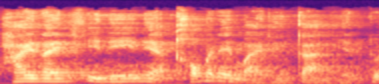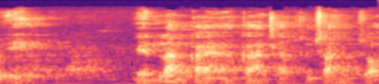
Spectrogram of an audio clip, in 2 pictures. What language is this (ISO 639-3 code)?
tha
